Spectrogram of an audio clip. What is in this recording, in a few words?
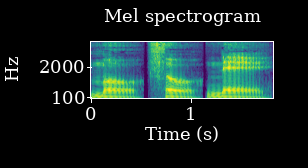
"mothone", concat syllables; Affixing experiment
